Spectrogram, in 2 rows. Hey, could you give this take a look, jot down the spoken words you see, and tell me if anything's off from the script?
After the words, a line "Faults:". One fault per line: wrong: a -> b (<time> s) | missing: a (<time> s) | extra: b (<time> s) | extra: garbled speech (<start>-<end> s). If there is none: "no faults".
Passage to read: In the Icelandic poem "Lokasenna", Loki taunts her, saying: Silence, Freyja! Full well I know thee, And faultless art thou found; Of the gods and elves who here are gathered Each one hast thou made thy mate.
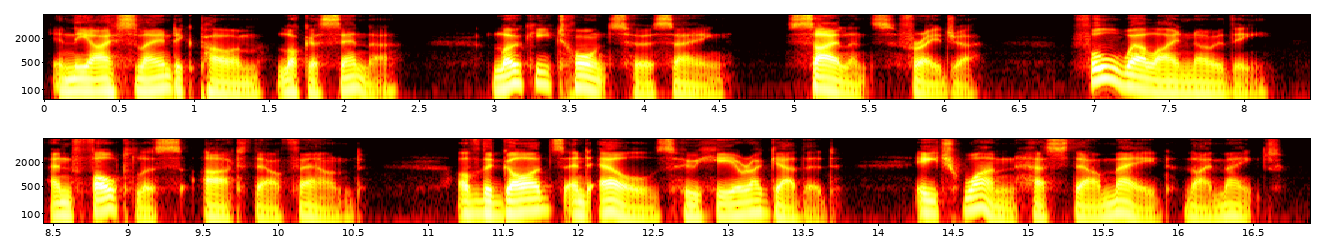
In the Icelandic poem "Lokasenna", Loki taunts her, saying: Silence, Freyja! Full well I know thee, And faultless art thou found; Of the gods and elves who here are gathered Each one hast thou made thy mate.
Faults:
no faults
